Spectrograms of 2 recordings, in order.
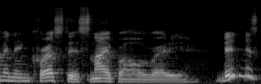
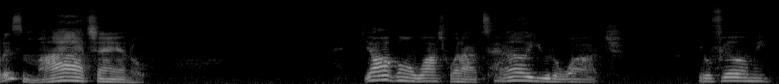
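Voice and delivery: slightly raised mock-assertive character voice; unidentified put-on voice; 4 semitones higher than usual. Streamer playfully laying down the law to viewers about his channel, lightly put-on voice. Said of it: "I don't know what voice that is".

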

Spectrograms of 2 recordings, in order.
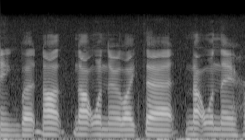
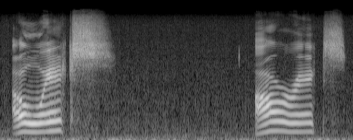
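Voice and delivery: higher, louder call at the boss; mock battle taunt; 6 semitones higher, 5 dB louder, much slower than usual. Real, not acted. Gamer taunting the boss Oryx, louder mock shout.

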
